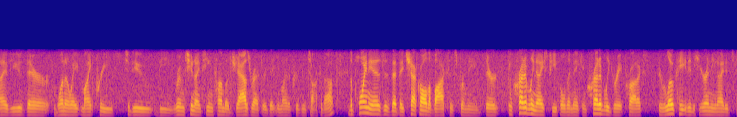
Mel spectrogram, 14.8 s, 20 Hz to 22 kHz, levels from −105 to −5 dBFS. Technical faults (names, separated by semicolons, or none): none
